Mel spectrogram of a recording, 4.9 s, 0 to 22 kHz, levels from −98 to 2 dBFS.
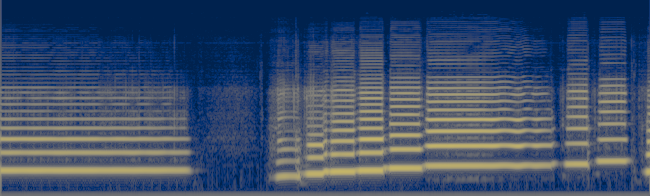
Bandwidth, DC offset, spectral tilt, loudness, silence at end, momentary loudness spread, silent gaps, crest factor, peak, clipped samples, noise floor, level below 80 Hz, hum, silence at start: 11.5 kHz; under 0.1%; 0 dB/octave; -22 LUFS; 0 s; 14 LU; none; 16 dB; -6 dBFS; under 0.1%; -64 dBFS; -90 dBFS; none; 0 s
